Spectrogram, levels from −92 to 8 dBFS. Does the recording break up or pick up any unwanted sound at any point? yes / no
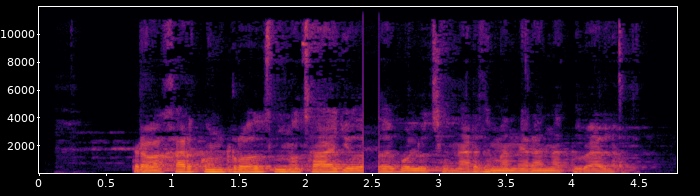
yes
